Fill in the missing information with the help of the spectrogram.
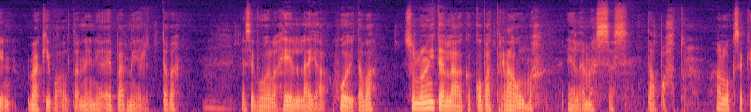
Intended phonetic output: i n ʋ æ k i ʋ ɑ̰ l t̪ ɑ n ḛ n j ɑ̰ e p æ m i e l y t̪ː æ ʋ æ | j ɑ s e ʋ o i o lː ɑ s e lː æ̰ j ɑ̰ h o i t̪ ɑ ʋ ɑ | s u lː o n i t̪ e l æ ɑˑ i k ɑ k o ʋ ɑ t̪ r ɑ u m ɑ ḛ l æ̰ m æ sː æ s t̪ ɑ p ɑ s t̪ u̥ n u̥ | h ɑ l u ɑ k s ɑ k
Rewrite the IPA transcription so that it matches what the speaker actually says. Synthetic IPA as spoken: i n ʋ æ k i ʋ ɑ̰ l t̪ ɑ n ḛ n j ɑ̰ e p æ m i e l y t̪ː æ ʋ æ | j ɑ s e ʋ o i o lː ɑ h e lː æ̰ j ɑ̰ h o i t̪ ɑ ʋ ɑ | s u lː o n i t̪ e lː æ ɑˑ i k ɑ k o ʋ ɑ t̪ r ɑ u m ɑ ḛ l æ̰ m æ sː æ s t̪ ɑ p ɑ h t̪ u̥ n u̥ | h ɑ l u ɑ k s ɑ k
